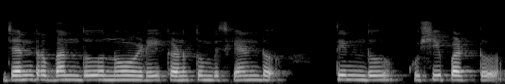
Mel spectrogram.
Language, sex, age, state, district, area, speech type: Kannada, female, 30-45, Karnataka, Koppal, urban, spontaneous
